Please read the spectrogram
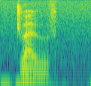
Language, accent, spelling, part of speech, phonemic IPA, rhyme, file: English, UK, drove, noun / verb, /dɹəʊv/, -əʊv, En-uk-drove.ogg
